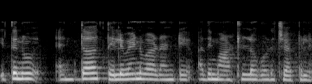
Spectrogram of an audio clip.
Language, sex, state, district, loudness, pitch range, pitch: Telugu, female, Andhra Pradesh, Visakhapatnam, -19 LUFS, 220-250 Hz, 230 Hz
